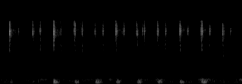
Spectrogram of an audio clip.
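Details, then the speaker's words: Cherry MX Silent keyboard switch held in the turned-around orientation gives sharp, high-pitched paired ticks; it is silent the normal way. Later fixed with switch films. "when you press the MX eyelid switch and hold it like this it's silent but if you turn it around like this"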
